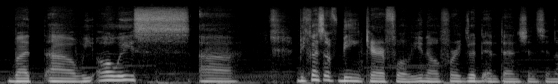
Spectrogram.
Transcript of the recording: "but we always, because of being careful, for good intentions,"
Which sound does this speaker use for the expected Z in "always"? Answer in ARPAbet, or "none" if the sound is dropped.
S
